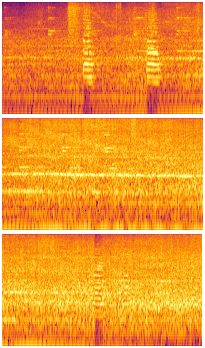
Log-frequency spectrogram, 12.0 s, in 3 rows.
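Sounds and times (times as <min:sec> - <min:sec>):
locomotive horn toots: 0:01.6 - 0:02.0, 0:02.8 - 0:08.8, 0:09.8 - 0:10.7
steady high tone: 0:02.6 - 0:08.6.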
